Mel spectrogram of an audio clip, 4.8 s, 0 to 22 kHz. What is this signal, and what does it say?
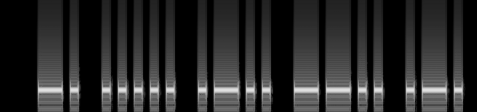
Morse code, heard as a keyed tone, about 15 wpm, 700 Hz. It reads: N5LZR
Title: USA Call Signs - 5 Characters - Repeated 3x - 15wpm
